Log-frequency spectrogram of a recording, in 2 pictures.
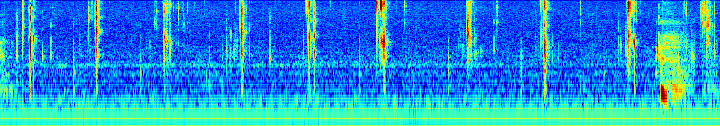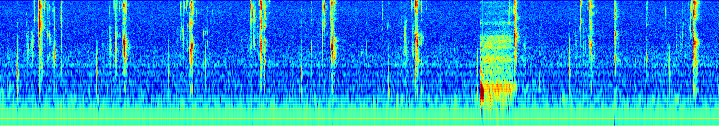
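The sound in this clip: Crunchy, slightly chewy food being chewed in a long series of sharp, crisp bites at a steady rhythm, with no talk and a low, constant hum underneath.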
